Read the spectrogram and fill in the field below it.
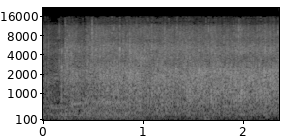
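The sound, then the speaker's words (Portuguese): A church audience breaks into steady applause celebrating a couple's 17 years of marriage, a dense, even wash of many hands clapping at once that holds at a consistent level throughout. “E isso, irmão, pode aplaudir, irmão.”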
